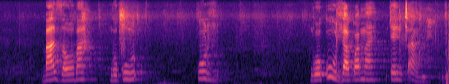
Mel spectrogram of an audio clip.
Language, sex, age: Zulu, female, 24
